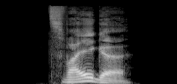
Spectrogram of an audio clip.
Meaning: nominative/accusative/genitive plural of Zweig
- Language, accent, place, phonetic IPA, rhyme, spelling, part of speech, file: German, Germany, Berlin, [ˈt͡svaɪ̯ɡə], -aɪ̯ɡə, Zweige, noun, De-Zweige.ogg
